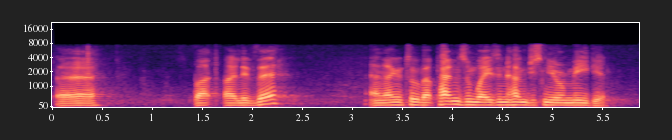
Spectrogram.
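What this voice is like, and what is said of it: Non-local accent. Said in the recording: “As you can tell, I'm not from Utah, from my accent”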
